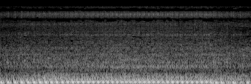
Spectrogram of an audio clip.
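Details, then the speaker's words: Yamaha Mio Nouvo scooter at idle after restoration: rough, clattery grind over the low thump that disappears at higher throttle, from a worn one-way starter clutch; replacing only the rollers didn't cure it, full set replacement planned. "nahkoda Nah itu suara one nya udah habis aja"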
